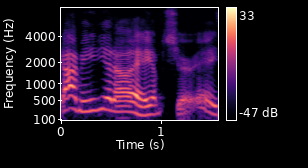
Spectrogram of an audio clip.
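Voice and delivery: ordinary talk, nothing marked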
